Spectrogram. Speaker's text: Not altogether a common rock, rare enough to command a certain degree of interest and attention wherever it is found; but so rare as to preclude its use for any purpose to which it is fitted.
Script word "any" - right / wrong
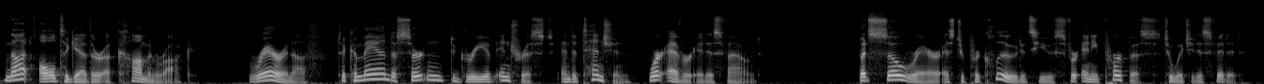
right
